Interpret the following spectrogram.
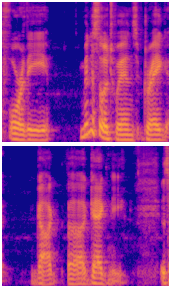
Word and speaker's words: Gagne: And the final card in the first segment is a shortstop for the Minnesota Twins, Greg Gagne is how they pronounce it. I know it should be Gagne, like Eric Gagne, but it wasn't.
